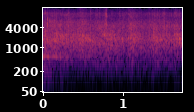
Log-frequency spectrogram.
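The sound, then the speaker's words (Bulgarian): Scattered applause from five people at the back, a steady patter of claps with no voices over it, moderately loud and continuous through the short moment. “Благодаря на пете човека, които ръкопляскат там отзад.”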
